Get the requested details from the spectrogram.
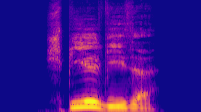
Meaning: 1. playground, playing field 2. playground 3. sandbox
- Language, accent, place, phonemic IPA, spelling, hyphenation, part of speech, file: German, Germany, Berlin, /ˈʃpiːlviːzə/, Spielwiese, Spiel‧wie‧se, noun, De-Spielwiese.ogg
